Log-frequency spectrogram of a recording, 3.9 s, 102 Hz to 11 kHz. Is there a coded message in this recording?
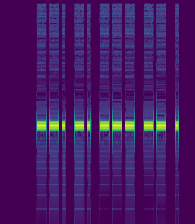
Yes: Morse code from 0.7 to 3.6 s, heard as a keyed tone, about 19 wpm, 800 Hz. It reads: GNOME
